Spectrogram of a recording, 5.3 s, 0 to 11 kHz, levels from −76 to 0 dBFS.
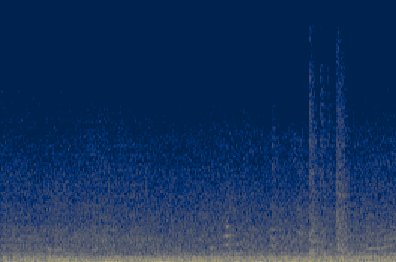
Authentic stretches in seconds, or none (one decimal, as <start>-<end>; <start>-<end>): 2.0-5.3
